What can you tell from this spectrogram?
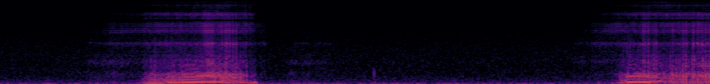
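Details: Two loud, low, rattling snores about four and a half seconds apart, with quiet breathing between; ordinary snoring during sleep, from an ASMR snoring recording.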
